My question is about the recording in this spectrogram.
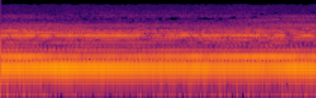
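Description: Carnatic classical music: a long note held perfectly steady on one pitch by the singer, with the violin sustaining the same pitch, over the tanpura drone.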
